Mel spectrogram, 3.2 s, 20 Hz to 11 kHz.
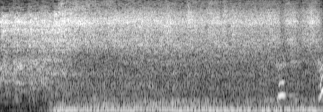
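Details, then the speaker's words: Truck V8 started after fresh oil and new air filter catches after brief crank and settles into a deep, even rumble with no knocks or ticks; oil pressure 40 psi; normal start. "alrighty let's start this thing up with the new air filter and the new oil"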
